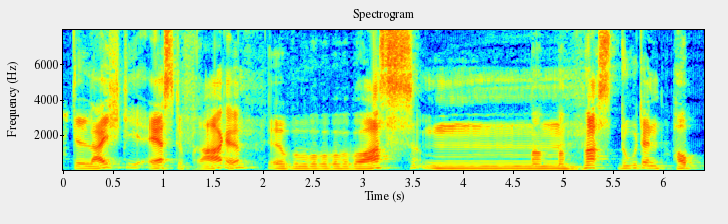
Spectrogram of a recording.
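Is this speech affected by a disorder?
Yes: stuttering; developmental, lifelong, possibly inherited, father stuttered, brother fluent, logopedic speech therapy, constant since second grade; possibly not yet noticeable to listeners; here blocks.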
